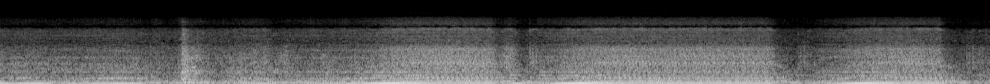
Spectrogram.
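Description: An LMTV truck with no turbo, a fire-truck conversion, rumbles steadily along a road, its engine drone loud and continuous with a few brief shifts and bumps throughout.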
